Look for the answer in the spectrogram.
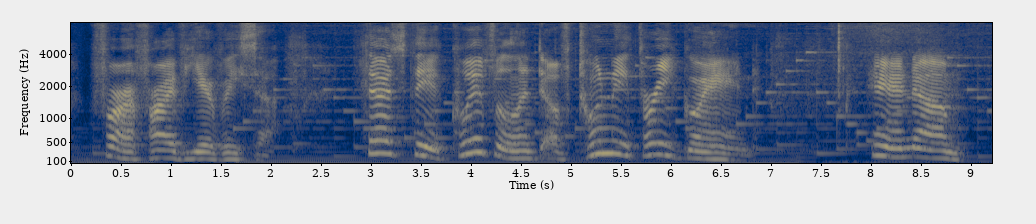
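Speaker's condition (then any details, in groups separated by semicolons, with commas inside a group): Traumatic brain injury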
